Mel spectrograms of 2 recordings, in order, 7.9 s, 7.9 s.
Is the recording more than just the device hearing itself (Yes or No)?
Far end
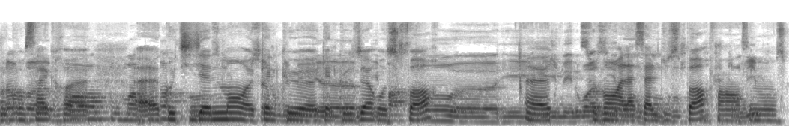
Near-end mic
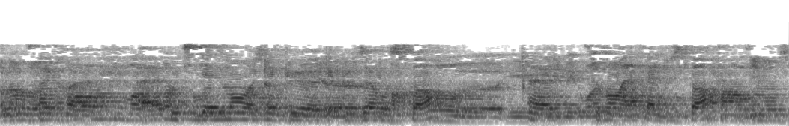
No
